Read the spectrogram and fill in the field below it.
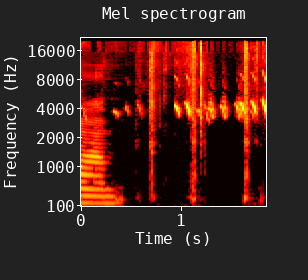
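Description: Bantam hens cluck in short, close bursts, with high chirping peeps scattered among them and a brief low call at the start.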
